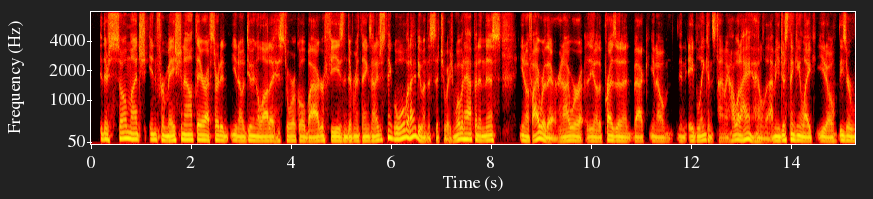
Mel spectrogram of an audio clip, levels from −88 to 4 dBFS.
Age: 30-49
